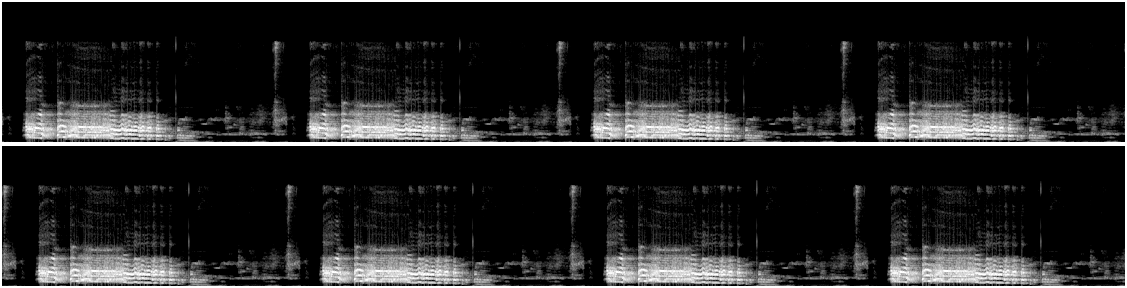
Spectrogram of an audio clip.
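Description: Ayam ketawa ('laughing chicken') bantam rooster crowing its laughing crow, eight times at even intervals of about three seconds. Each crow starts loud and trails off in a stuttering run of fading notes.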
